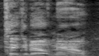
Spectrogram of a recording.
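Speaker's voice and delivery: retold impatient shout; Hawkeye. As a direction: imitate someone yelling an urgent command. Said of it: "But Hawkeye's still yelling".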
